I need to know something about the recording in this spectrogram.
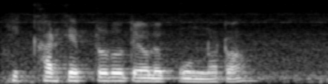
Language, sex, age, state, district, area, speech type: Assamese, male, 45-60, Assam, Goalpara, urban, spontaneous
